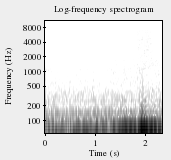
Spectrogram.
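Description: A steady low rumble and hum with no speech, with a slight swell of faint handling noise near the end as the plastic miniature is set down on the wooden desk.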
